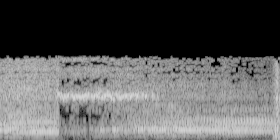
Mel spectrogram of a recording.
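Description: Tires skid and squeal as a car is driven fast and recklessly. A loud, continuous roar of noise fills the whole clip, with a sustained squealing tone in the middle.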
